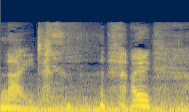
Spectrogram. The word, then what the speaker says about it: knight: admit, to get that was a French mispronunciation of the word knight. It's based in real linguistics. Native speakers, the way that they enunciate particular phonemes leads them to read knight with the hard K in front of it.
